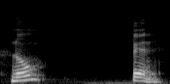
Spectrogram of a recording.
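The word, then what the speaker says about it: Phnom Penh: इसका प्रोनाउंसिएशन आप जो कर लें, PHNOM, नोम पेन।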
